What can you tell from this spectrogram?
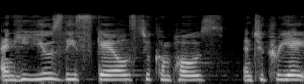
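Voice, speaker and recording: Her voice is somewhat breathy and fairly high in pitch. The woman talks at a moderate pace. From United States, Ethiopian family. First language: Amharic. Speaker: singer-songwriter. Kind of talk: talk to an audience.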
